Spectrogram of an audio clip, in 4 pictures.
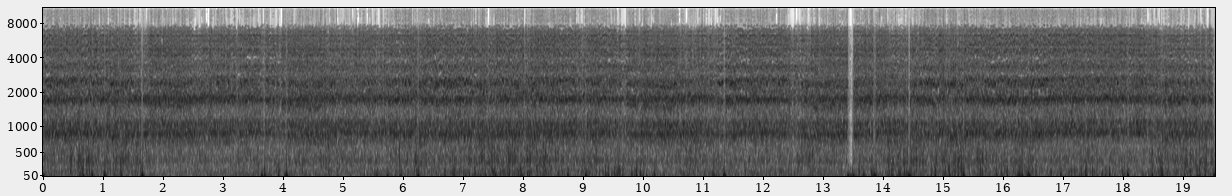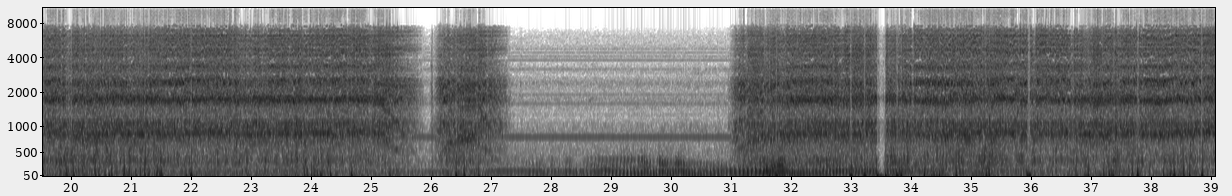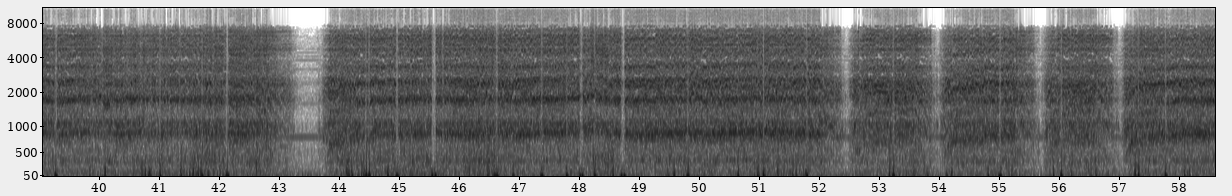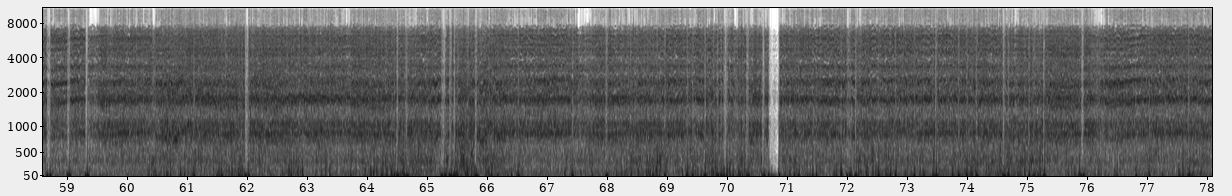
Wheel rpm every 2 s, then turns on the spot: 220, 230, 230, 230, 230, 220, 220, 230, 230, 230, 230, 230, 150, 60, 0, 80, 220, 220, 230, 230, 230, 100, 200, 220, 220, 200, 130, 130, 130, 210, 220, 220, 220, 220, 230, 220, 230, 230, 220.
none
